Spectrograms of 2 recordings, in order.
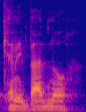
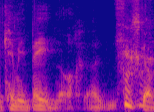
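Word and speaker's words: Badenoch: so far I think K bador rather I should say k Bor that's how one should pronounce her name but she's she's had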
